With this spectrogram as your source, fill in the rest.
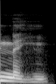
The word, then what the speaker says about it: नहीं: देखो यहाँ पे NAHI दिया है तो इसे पढ़ते हैं नहीं। अब नहीं में मुझे नापे मात्रा की ज़रूरत नहीं है तो मैं ए को साइलेंट रखूँगा, मात्रा नहीं लगाऊंगा।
